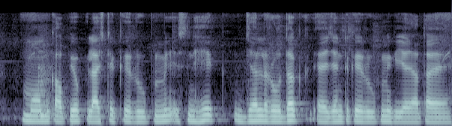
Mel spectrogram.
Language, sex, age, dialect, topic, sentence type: Hindi, male, 31-35, Kanauji Braj Bhasha, agriculture, statement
